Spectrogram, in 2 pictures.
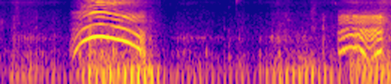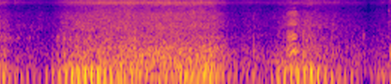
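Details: Tiny hungry kittens one hour after birth give two arched mews, the first loud and rising then dropping, the second softer, about two seconds apart, over steady low rhythmic purring pulses.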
